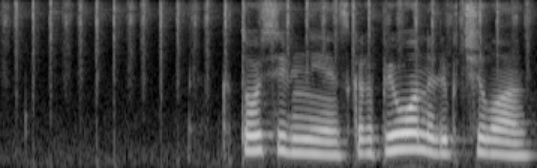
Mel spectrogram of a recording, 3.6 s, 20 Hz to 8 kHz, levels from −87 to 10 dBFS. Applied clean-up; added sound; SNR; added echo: none; Rattle (instrument); 19 dB; none.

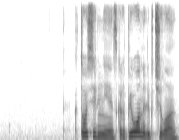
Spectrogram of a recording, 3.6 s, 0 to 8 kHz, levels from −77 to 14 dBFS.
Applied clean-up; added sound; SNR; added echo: none; none; none; none.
